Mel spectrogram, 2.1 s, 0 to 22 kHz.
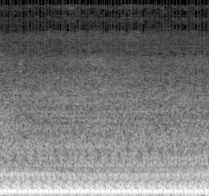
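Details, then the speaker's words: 2008 Lexus GS 460 V8 bought at auction, idling after start-up: loud, raw, low rumble with a puffing beat. Rusted exhaust connections are leaking, far louder than a sealed system; exhaust leak. "it's got a lot of rust so the connections on the exhaust are bad it's leaking a"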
